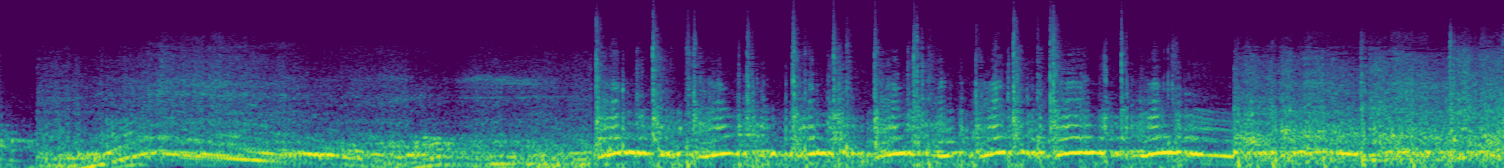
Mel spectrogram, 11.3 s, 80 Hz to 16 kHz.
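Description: Nissan GT-R's twin-turbo V6 revving through its exhaust. Near the start there is one long rev that rises and falls. A few seconds later comes a run of quick throttle blips, about three every two seconds, with sharp cracks among them. Near the end the engine runs at a steadier pitch.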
